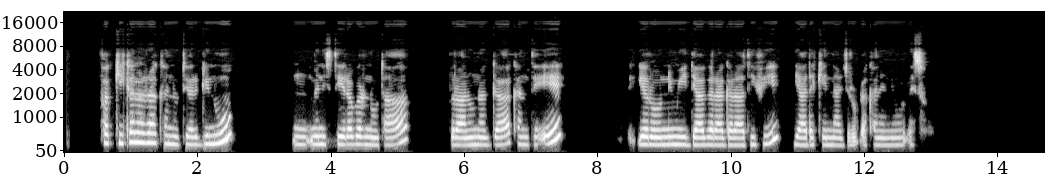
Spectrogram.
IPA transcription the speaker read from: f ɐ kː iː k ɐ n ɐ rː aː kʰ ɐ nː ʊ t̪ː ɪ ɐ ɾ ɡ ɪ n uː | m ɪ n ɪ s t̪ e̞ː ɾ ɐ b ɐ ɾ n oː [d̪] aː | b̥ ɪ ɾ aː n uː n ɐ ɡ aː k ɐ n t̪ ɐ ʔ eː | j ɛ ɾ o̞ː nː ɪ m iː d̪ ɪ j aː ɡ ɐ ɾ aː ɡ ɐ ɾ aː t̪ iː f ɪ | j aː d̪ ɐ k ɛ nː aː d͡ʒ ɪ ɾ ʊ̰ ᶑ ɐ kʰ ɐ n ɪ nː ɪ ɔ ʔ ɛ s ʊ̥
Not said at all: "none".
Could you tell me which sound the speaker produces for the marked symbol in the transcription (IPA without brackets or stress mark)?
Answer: t̪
